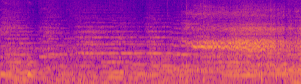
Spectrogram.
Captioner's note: horse whinnies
